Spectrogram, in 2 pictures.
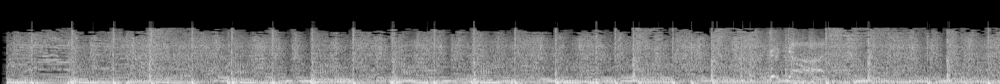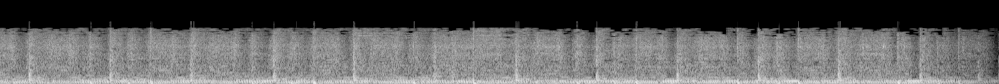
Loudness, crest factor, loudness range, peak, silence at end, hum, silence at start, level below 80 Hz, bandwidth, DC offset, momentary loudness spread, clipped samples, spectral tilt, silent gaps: -11 LUFS; 10 dB; 1 LU; 0 dBFS; 0 s; none; 0.05 s; -18 dBFS; 8 kHz; under 0.1%; 2 LU; 0.1%; -7.5 dB/octave; none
